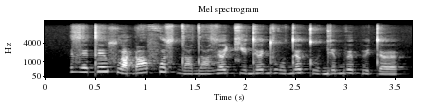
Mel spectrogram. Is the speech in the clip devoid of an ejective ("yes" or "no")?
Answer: yes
